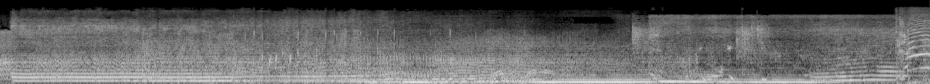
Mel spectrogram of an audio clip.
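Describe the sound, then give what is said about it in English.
A loud run of fart sound effects, low and buzzy with wobbling, sliding pitch, flowing one into the next for several seconds without any talking. “Please play him a bunch of fart sounds and a Geez Louise.”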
